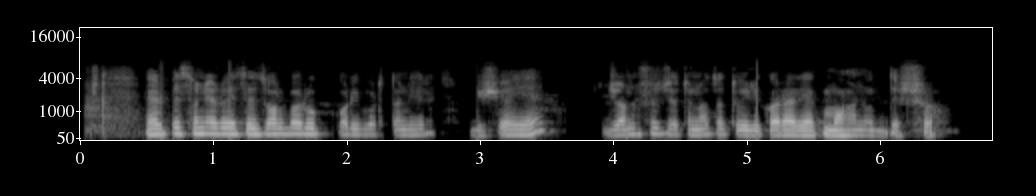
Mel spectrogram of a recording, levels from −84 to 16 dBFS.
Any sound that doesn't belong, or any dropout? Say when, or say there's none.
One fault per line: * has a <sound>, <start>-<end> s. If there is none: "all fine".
all fine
